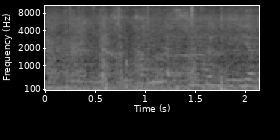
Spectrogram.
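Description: Hoofbeats of a Quarter Horse trotting on arena sand, with people talking in the background.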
